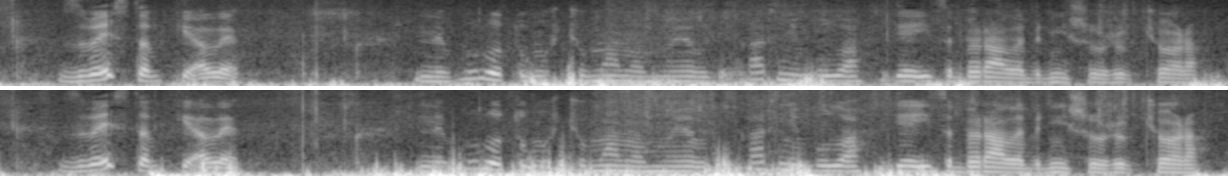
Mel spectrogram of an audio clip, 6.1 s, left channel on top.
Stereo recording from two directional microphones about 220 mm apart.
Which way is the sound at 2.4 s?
20° right (ahead or behind).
